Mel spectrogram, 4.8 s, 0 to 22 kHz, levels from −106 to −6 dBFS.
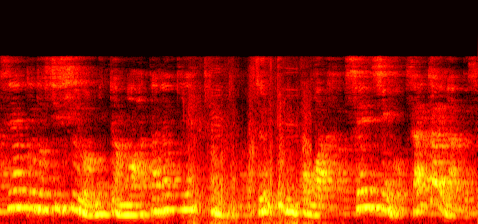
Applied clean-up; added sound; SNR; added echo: neural separator model SepFormer DNS4.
